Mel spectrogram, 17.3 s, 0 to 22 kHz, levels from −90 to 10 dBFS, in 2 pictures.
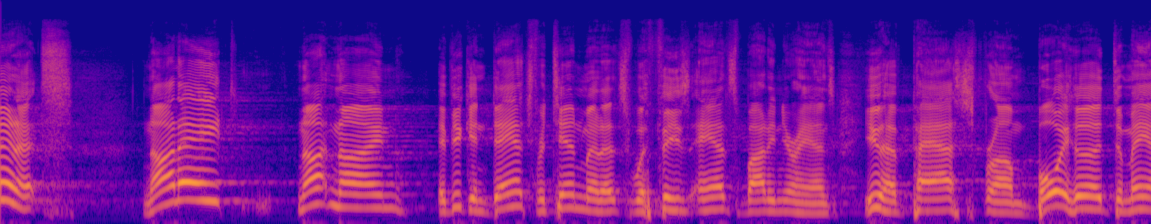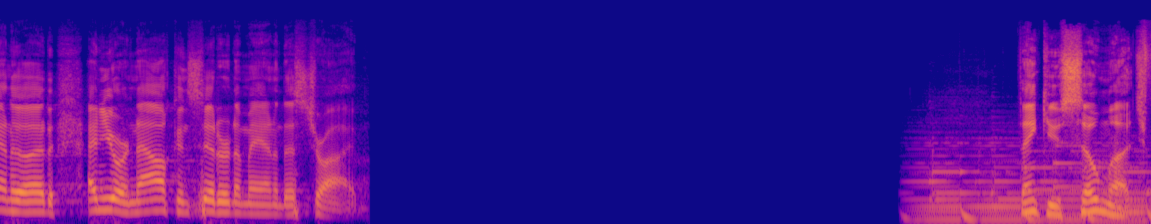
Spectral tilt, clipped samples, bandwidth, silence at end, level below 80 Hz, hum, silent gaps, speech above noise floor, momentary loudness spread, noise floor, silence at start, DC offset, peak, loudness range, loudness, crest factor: -3 dB/octave; under 0.1%; 16 kHz; 0 s; -50 dBFS; none; 11.40-15.37 s; 33 dB; 14 LU; -56 dBFS; 0 s; under 0.1%; -2 dBFS; 10 LU; -23 LUFS; 22 dB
